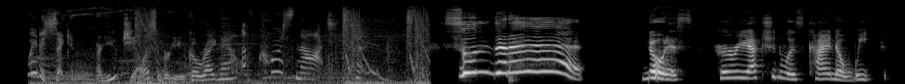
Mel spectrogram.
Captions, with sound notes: 【[sparkle] -Wait a second, are you jealous of Ryuko right now? -Of course not! Heh. [laser beams]】 TSUNDEREEE! NOTICE, her reaction was kinda weak,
